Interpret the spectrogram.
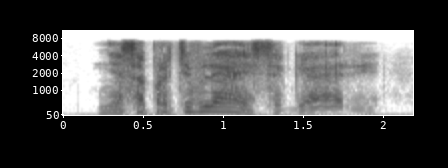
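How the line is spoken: Hissing voice inside head. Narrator (Russian): прошипел хорошо знакомый голос, исходящий, казалось, изнутри его головы

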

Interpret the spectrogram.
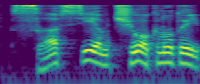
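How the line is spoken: Grumbling. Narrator (Russian): продолжал ворчать Аркадий

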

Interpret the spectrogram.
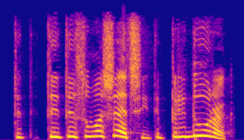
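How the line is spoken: Whimpering. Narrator (Russian): захныкал Дадли

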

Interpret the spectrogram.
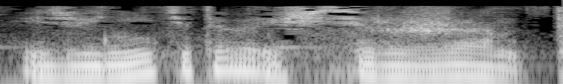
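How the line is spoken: Sighing. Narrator (Russian): вздохнул Гумилев

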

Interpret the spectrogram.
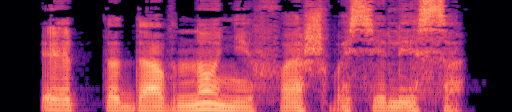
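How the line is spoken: Muffled, hollow voice. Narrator (Russian): глухо произнес Маар

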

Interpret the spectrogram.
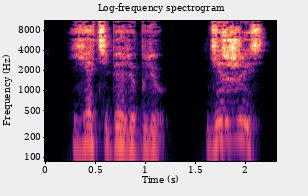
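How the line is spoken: Whisper. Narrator (Russian): шепнула Дафна

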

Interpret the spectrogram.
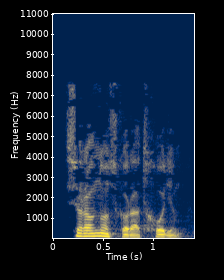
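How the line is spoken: Plain. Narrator (Russian): сказал Франц

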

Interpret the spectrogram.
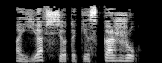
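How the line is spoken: Through gritted teeth. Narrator (Russian): процедил Фэш

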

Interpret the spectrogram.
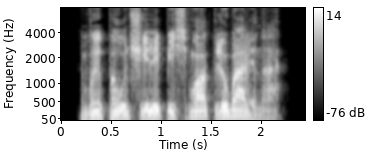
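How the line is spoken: Menacing growl. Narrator (Russian): прорычал Фандорин страшным голосом

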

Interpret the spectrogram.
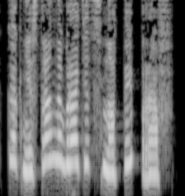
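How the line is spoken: Cheerful snort. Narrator (Russian): вдруг весело фыркнула Захарра

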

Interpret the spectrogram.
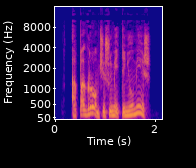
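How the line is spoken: Angry question. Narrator (Russian): сердито спросил Джинкс

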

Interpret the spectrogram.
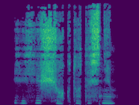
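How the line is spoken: Quiet ringing voice. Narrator (Russian): Тихо прозвенело зеркало

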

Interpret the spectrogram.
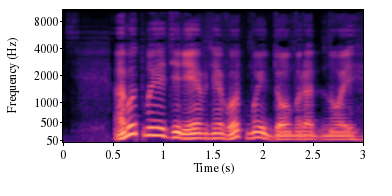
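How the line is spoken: Cheerful shout. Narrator (Russian): весело крикнул шофер-танкист

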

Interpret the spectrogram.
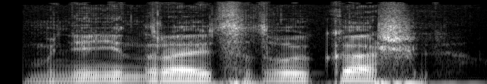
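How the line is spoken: Sighing. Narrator (Russian): вздохнула Шерон

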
